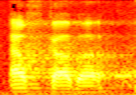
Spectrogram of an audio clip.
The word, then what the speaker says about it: Aufgabe: The emphasis is on the first syllable, Aufgabe, and the last syllable is kind of like a schwa.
